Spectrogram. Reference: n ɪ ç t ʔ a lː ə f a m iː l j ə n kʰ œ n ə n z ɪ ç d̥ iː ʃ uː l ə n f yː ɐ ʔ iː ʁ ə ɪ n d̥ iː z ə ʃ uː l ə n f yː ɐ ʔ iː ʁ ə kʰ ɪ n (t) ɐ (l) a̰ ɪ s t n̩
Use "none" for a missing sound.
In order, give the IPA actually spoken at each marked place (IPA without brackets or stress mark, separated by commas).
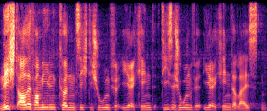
d, l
